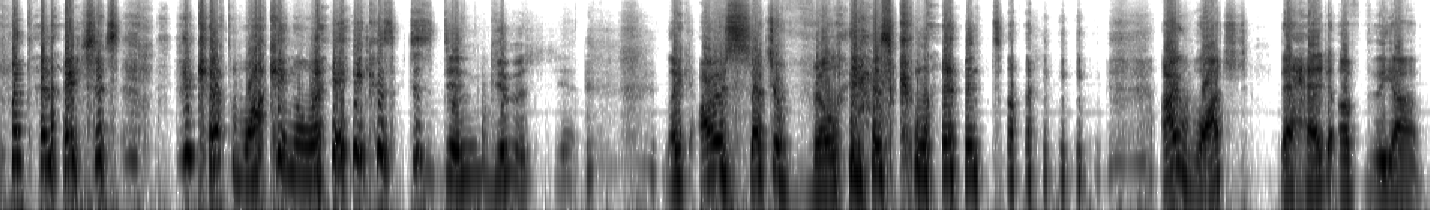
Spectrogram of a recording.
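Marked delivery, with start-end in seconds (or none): 0.1-5.8 high-pitched, laughing confession; laughing while talking. Real, not acted. Laughing at own story. 6.6-10.9 slow, higher voice breaking into laughter; gleeful and half laughing; laughing confession. Real, not acted. Laughing at own villainy.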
